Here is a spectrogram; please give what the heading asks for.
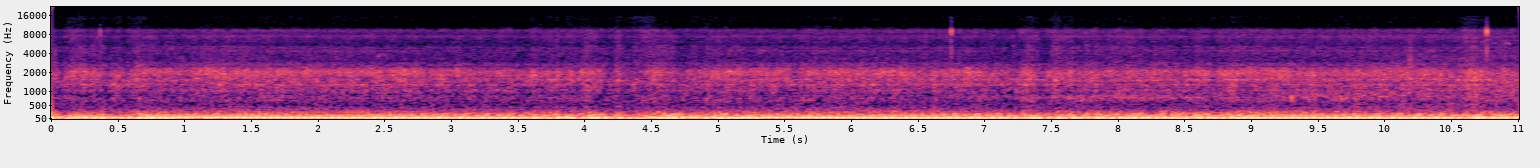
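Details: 1996 Chevy 6.5 turbo diesel idling with a deep, uneven rumble, its beat wavering instead of holding steady; the roughness stops when throttle is held slightly up.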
